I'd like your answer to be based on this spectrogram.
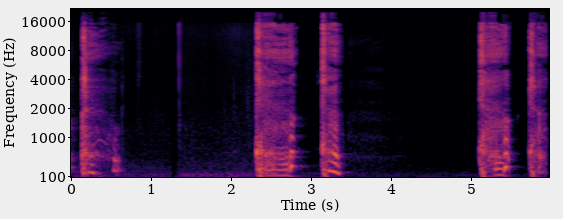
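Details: Girl with a barking cough, still sick, in a coughing fit: four harsh, forceful coughs in separate bursts, one followed by a short second hack; repeated coughing.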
